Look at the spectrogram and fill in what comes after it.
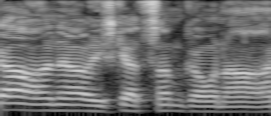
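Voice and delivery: plain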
